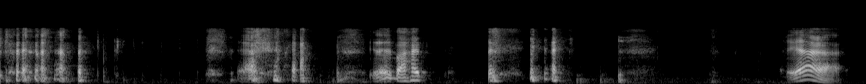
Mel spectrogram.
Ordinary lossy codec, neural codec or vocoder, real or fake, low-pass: none; codec, 44.1 kHz, 3.4 kbps, Pupu-Codec; fake; 5.4 kHz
